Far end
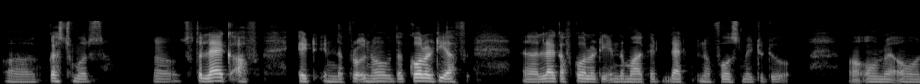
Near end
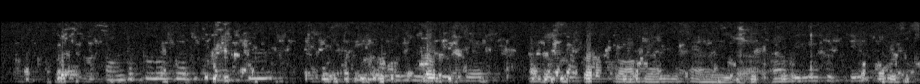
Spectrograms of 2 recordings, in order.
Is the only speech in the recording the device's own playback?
No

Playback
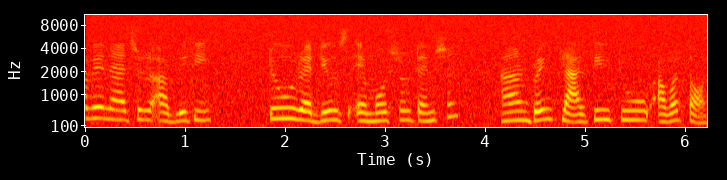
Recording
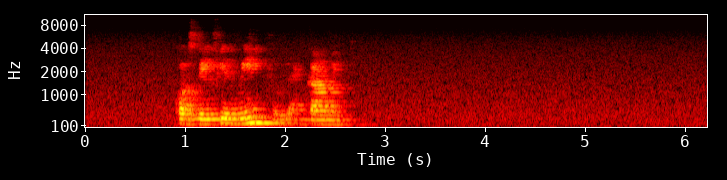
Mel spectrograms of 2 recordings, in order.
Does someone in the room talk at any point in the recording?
Yes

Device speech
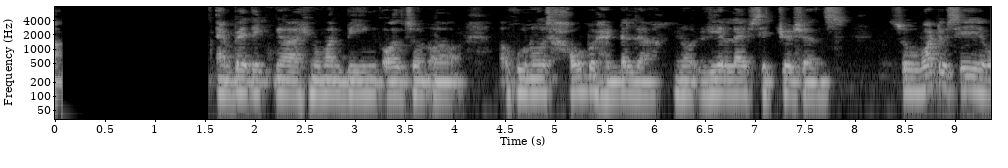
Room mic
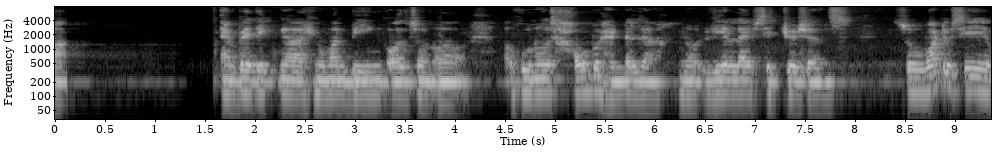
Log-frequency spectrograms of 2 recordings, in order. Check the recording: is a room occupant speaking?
No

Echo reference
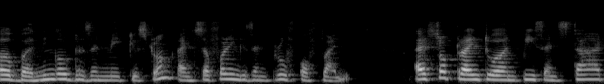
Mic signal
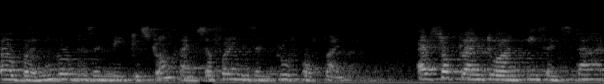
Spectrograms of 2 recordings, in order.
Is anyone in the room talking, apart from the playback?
No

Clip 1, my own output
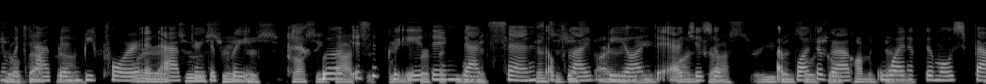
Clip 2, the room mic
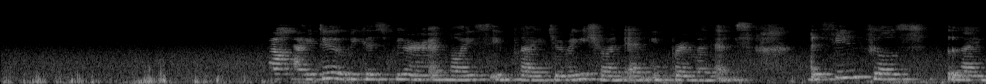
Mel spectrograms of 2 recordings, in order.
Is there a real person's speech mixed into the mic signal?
Yes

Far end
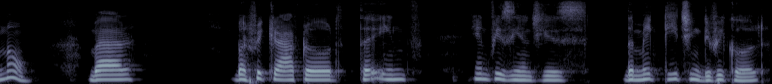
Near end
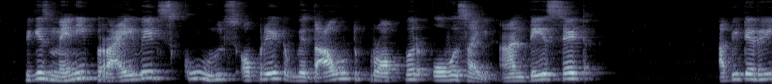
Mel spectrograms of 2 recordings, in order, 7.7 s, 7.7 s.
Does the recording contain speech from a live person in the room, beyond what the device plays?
Yes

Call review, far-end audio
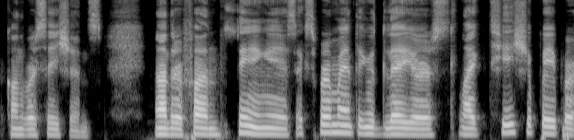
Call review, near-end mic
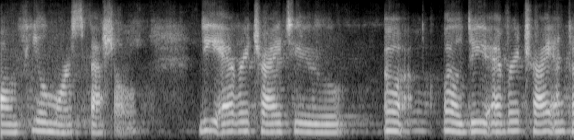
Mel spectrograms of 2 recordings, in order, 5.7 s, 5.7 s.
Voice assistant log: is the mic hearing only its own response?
No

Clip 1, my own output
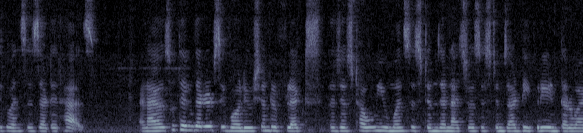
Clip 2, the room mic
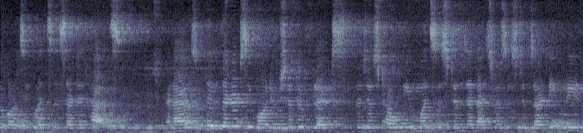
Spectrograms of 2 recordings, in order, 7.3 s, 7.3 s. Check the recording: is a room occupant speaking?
Yes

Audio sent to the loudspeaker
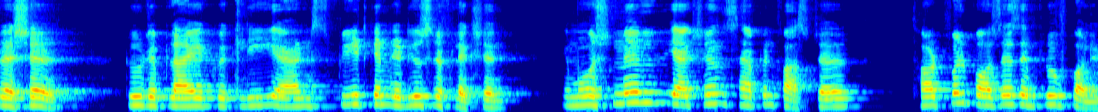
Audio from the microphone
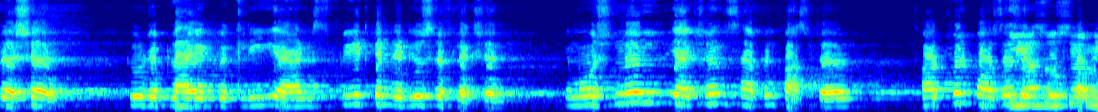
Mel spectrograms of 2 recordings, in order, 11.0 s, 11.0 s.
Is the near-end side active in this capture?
Yes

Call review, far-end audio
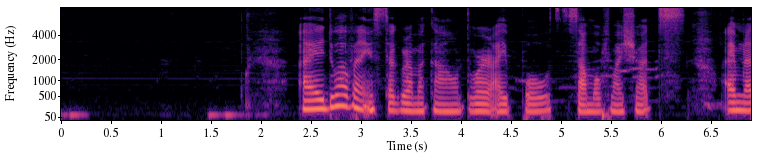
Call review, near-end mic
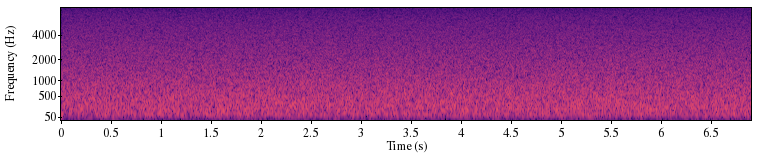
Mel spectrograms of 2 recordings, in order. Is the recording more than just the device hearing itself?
No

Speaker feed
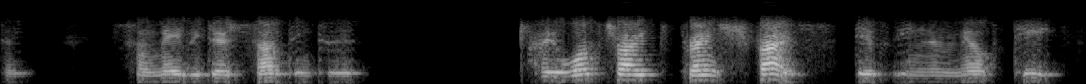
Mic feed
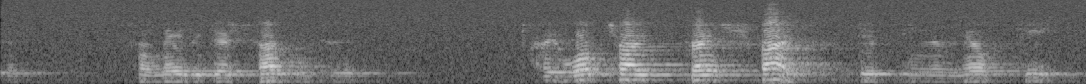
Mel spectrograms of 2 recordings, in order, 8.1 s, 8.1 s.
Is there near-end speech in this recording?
No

